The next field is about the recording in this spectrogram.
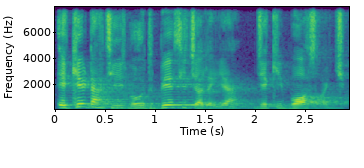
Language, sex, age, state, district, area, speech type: Maithili, male, 30-45, Bihar, Madhubani, urban, spontaneous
